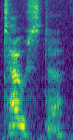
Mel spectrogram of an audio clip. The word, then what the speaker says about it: Towcester: at a sign for toaster. There is a place in the UK called Toaster, but it's not spelt toaster. It's spelt Towcester.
